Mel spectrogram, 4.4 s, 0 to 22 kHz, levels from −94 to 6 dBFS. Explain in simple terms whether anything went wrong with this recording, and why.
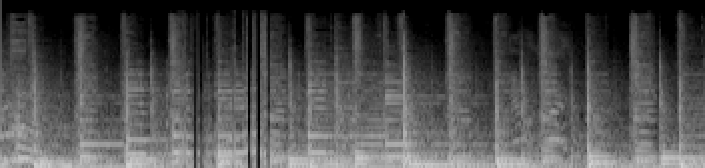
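Between 1.12 and 1.68 seconds the audio breaks into a gritty, crackling burst: processor overload crackle. The computer handling the sound fell behind and kept missing the moment each small chunk of audio was due, leaving dozens of tiny silent holes in a row. The spacing of the crackle fits chunks of around 10 milliseconds. A single dropout would be one clean gap; here the gaps pile up into a rough, tearing texture that stops once the load eases.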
